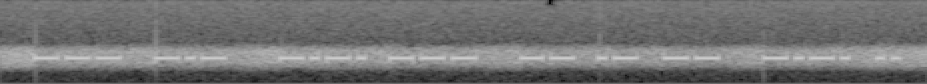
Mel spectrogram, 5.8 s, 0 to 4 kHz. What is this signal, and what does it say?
Morse code, heard as a keyed tone, about 25 wpm, 730 Hz, with radio noise. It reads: OK CO MAM CI
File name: dlazaawansowanych / nagraniazpasma / websdr recording 3565.0kHz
